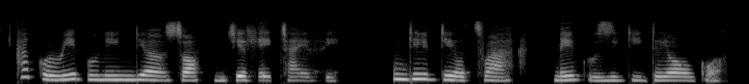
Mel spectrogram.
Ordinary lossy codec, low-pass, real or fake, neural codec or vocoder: none; none; fake; codec, 16 kHz, 0.5 kbps, X-Codec, HuBERT features, trained on general audio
